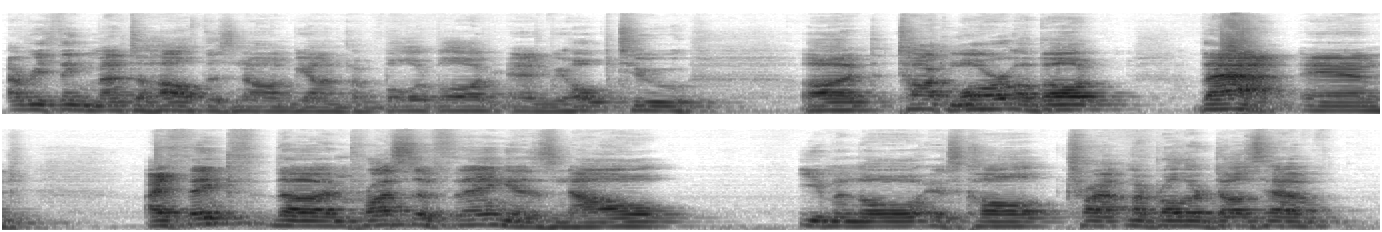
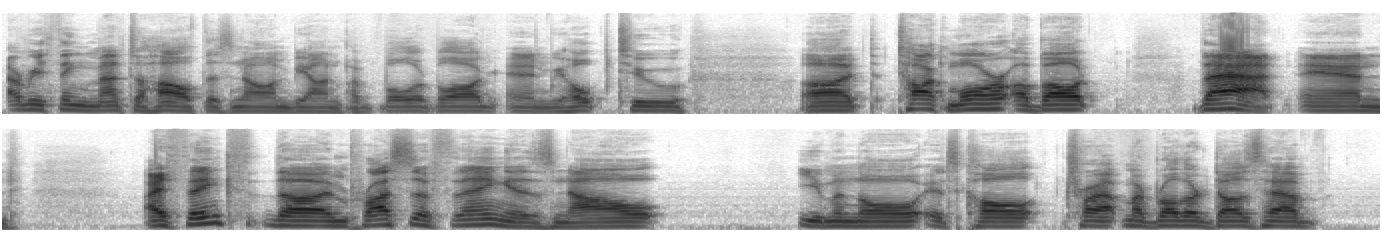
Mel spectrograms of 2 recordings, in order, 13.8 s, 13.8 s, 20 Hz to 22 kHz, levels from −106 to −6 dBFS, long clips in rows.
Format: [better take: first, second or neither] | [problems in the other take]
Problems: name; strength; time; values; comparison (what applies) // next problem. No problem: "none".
second | off-mic speech; far // room echo; very slight; dies away in 0.3 s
